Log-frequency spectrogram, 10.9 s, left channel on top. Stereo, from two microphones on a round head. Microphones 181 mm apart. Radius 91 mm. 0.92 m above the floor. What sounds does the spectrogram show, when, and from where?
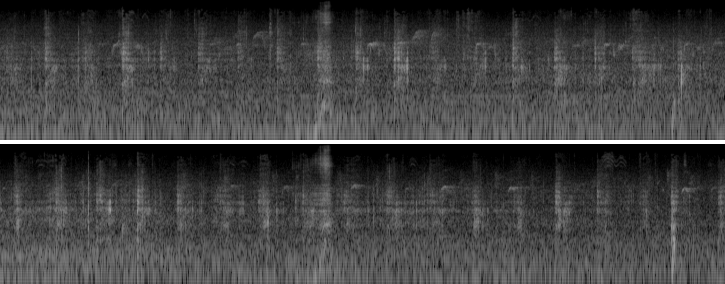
4.4 s a zipper: 60° right (ahead or behind), 1.5 m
